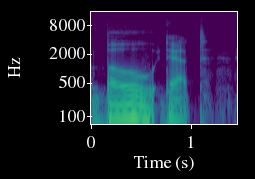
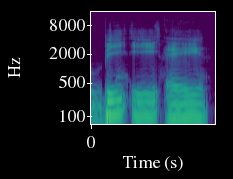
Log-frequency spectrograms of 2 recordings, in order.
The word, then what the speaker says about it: Beaudette: It's a French name. It's Beaudette. So it's Beaudette. Bruce Beaudette.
